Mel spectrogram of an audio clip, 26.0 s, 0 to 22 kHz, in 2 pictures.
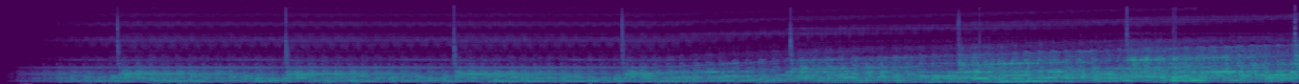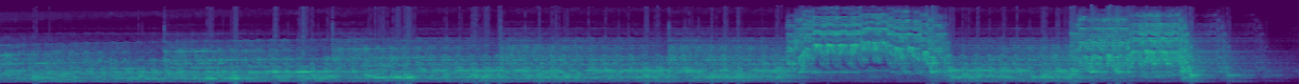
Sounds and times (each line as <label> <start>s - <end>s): drone 20.8s - 22.8s
drone 23.4s - 25.6s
